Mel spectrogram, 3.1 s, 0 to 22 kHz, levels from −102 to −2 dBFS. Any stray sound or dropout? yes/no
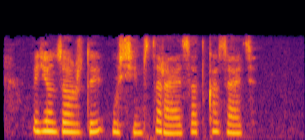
no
